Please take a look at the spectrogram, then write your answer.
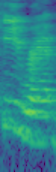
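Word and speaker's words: Kehret: and it's by Peg I'd call it keyrant but I'm not good at pronouncing things it's k-e-h-r-e-t and she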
